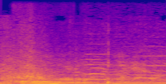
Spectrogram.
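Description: Rally car engine at high revs passing close by on a dirt road, its pitch dropping as it goes past and then holding lower as it pulls away.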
